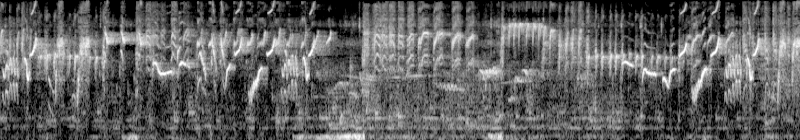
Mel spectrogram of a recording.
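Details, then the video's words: White-rumped shama singing vigorously, its song filled with imitations of the greater green leafbird: a dense ten-second stream of high whistles, rapid trills and sharp rising and falling notes, with a few low thumps. "Murai batu isian cucak ijo Gacor Mewah"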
